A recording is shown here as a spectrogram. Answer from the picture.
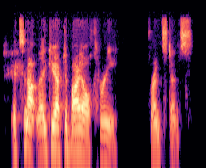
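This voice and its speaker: Here is a plain, everyday voice from a woman. Her pitch sits fairly low and varies in an ordinary way. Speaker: wellness practitioner, essential oils and tapping. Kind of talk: webinar presentation. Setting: live webinar, video call.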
